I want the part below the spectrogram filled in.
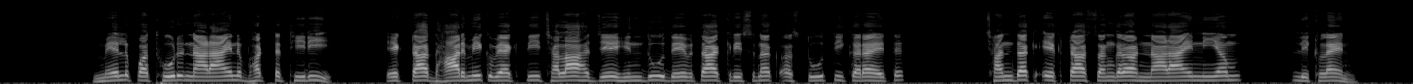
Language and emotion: Maithili, neutral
